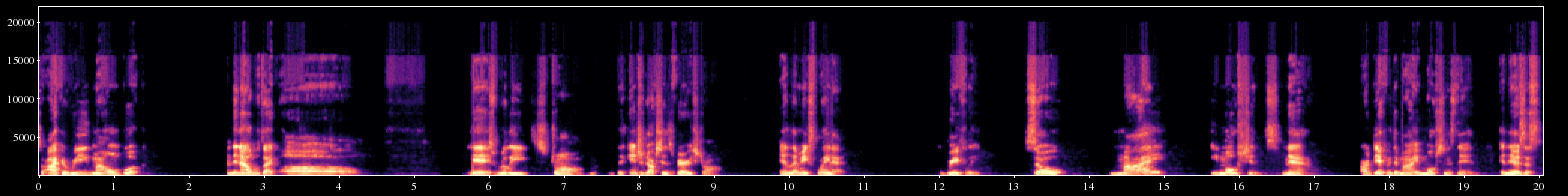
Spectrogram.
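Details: Post-stroke aphasia in a male, stroke on 7/14/22, recorded about a year later during ongoing recovery; word-finding pauses with fillers and restarts.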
